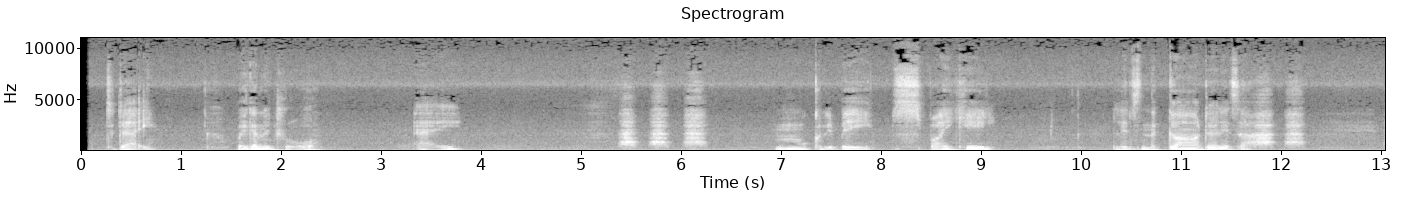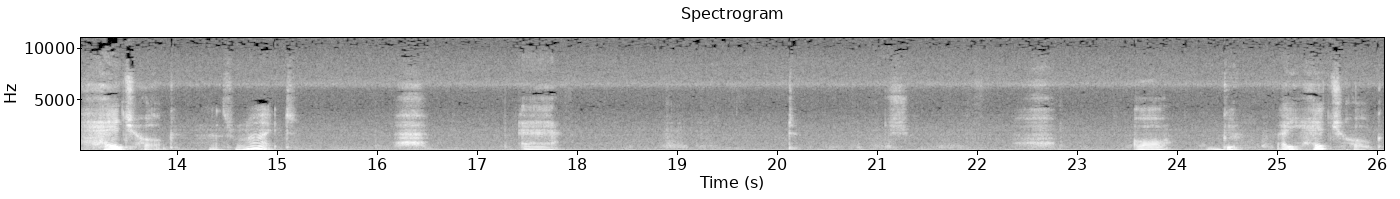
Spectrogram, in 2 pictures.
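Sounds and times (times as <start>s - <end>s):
person gasping: 5.0s - 6.3s, 16.2s - 16.6s, 22.4s - 22.9s.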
